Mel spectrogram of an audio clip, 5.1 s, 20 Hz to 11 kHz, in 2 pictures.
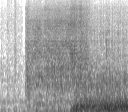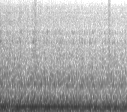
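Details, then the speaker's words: BMW E36 328i with M52 engine and straight pipe, heard from outside: a fast, slightly uneven beat with a light tick, a misfire; the lift also adds noise. Over-fueling while driving; owner suspects a coil pack isn't igniting, unconfirmed. "before I show you the coil packs I'm gonna let you hear the engine mist from the outside so you can add a bit more distinctly because the lift is also making a noise so it sounded like a beating knock"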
